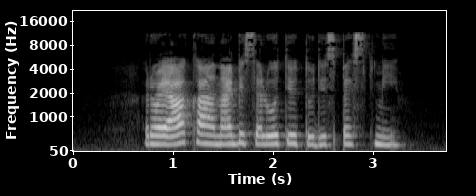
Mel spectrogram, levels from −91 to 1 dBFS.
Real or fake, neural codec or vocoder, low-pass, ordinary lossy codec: real; none; 19.8 kHz; MP3, 48 kbps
